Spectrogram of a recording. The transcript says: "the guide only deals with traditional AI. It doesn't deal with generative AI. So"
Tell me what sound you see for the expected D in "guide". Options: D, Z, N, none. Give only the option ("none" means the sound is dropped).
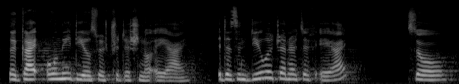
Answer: none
